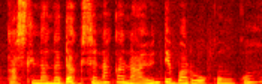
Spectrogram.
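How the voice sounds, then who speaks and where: A woman's voice: fairly high pitch, normal speed, over music, natural voice. An actress with an Ilocano accent playing a troubled young woman in love in a radio drama. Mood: troubled, wistful. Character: troubled young woman pining for her sweetheart.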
